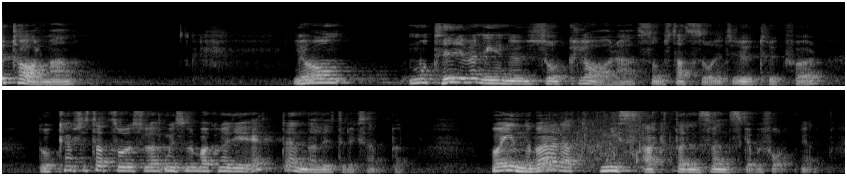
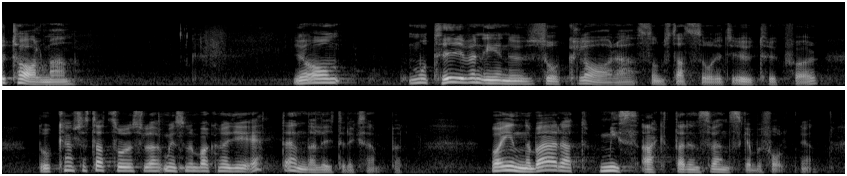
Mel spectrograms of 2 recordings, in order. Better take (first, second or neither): second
